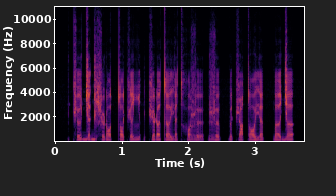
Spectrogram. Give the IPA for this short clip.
cʰø ɟɛɡiɬø ɽɔtːɔt͡ʃɜʎ | t͡ʃəɽɜ tɜjɛthɔɮø | ɮøpːøt͡ʃɑ tɔjɛ pːɜɟɜ

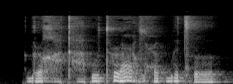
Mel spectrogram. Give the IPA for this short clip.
ɡə˞˩χa̤˩ kʰa̤˩pu˩ tʰə˞˧˩˧ʕo̤˩zħø˩pbɘ˧˩˧ t͡sʼɤ˩

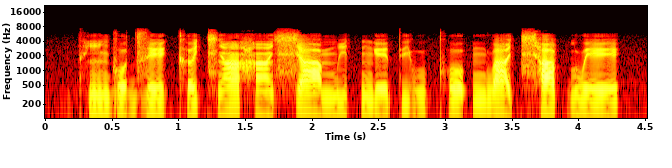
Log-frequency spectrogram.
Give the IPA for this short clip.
t̪ʰĩ˧ɡo˧d͡ze˧kʰə˧ t͡ɕã˧hã˧ ɕa˧ mi˦t̚ŋe˧t̪ju˨˩kʰo˦ʔ n̪wa˧t͡ɕʰa˦p̚lwe˦

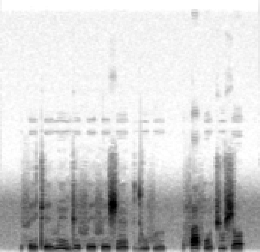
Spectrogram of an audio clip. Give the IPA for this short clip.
θe˨tʼe˨ βẽ˦˨ɡe˦ fe˨fe˨ʃɛ̃˦ | du˨fɯ˨ | fa˦ fõ˨t͡ʃu˦ʃʌ˦

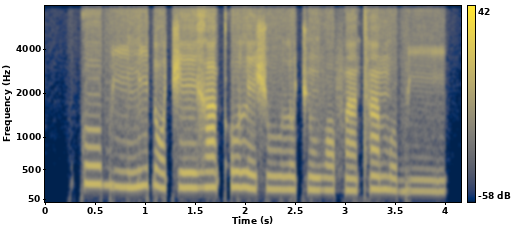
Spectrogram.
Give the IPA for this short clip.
koː˦biː˨ni˦ ɗɔ˨t͡ʃeː˦ ɣa˦kʼo˦le˨ ʃuː˨lʊ˨ t͡ʃũ˨vɔ˨ fã˨tʰã˦mo˨biː˨

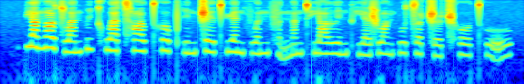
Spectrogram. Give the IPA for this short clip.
pjä˥˧n̪ɑ˥˩ʊ̯ t͡swa˧˥npi˥˧kʰwä˥˩t͡sʰɑ˥ʊ̯ t̪ʰɤ˥˩ pʰi˧˥nʈ͡ʂe˥˧ɪ̯t̪ʰɥɛ˥˩n fwə˥n fə̰˨˩nn̪a˥˩n t̪ʰjɑ˥ʊ̯li˧˥npʰjɛ˧˥ ʂwɑ˥˧ŋpu˥˧t͡sɤ˥˩ ʈ͡ʂɻ̩˧˥ ʈ͡ʂʰo˧˥ʊ̯t̪ʰṵ˨˩˦

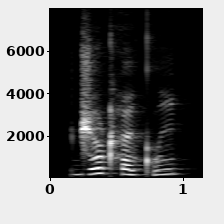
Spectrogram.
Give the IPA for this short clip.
d͡ʒɘu̯ʈʰɛi̯kʷʼi

